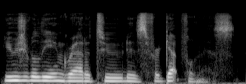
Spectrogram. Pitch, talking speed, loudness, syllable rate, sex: 155 Hz, 100 wpm, -15 LUFS, 5.6 syllables/s, male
